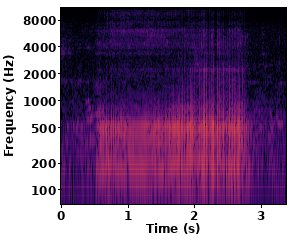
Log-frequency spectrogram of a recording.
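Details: Man snoring: a single long, vibrating, rattling snore rising and fluttering toward its end, in a quiet room.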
